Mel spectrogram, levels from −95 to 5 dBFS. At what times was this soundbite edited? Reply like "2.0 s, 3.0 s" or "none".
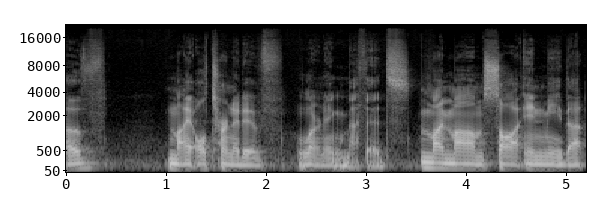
3.3 s

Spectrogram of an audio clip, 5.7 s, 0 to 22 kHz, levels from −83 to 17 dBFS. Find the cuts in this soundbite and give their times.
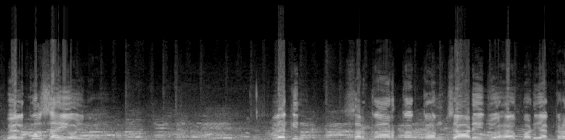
none

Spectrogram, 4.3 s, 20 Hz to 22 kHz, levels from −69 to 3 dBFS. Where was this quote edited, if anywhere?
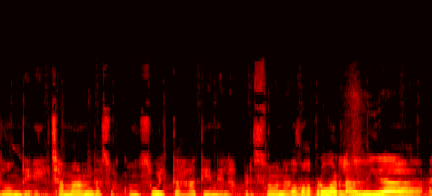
2.9 s

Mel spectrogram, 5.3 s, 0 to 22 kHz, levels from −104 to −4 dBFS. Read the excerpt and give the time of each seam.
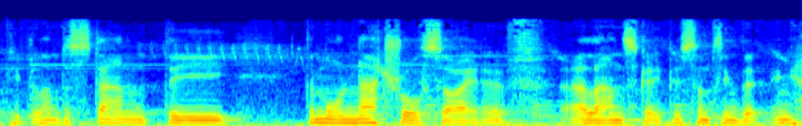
1.0 s, 3.8 s

